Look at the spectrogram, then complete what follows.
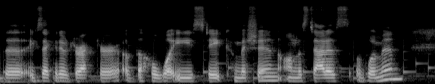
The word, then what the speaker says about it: Hawaii: things they have in Hawaii. Although I think I'm pronouncing it wrong now, because I think you pronounced it differently. Yeah, so Hawaii, it's, you pronounce both the I's. Hawaii, yeah.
